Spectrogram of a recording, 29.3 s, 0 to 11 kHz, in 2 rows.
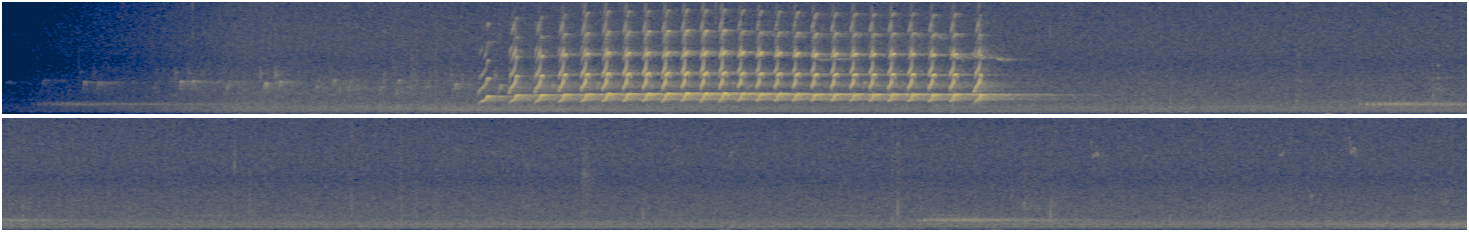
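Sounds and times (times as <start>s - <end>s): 
black woodpecker calls: 4.8s - 10.5s.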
